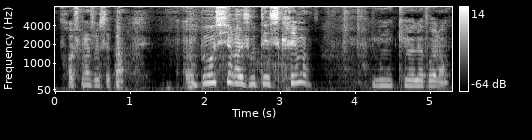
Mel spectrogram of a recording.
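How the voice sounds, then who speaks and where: A woman's voice: medium pitch, a little slow, a little hiss or hum. A woman talking casually about comics for her channel, hesitant, with many fillers, self-corrections and frequent laughs. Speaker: comics YouTuber.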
